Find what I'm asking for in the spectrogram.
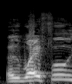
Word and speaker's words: waifu: Waifu, is that how you say it? Oh, it's waifu. Okay, every waifu.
